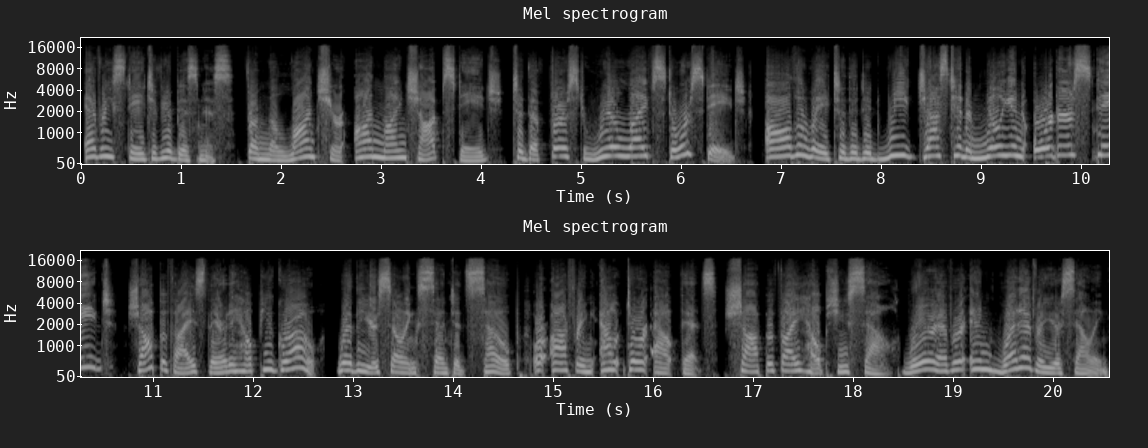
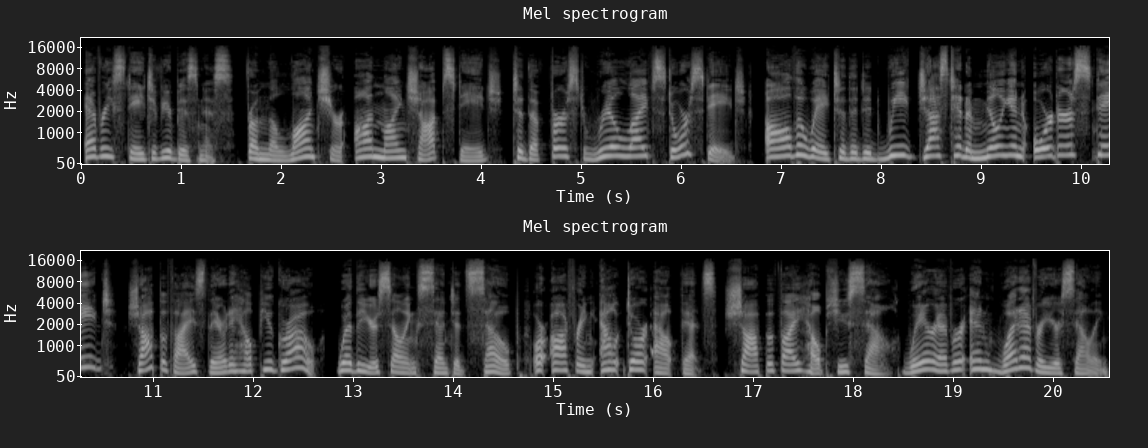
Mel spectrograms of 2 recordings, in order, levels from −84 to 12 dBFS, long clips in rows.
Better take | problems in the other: second | distortion; heavy; 8 dB below the speech

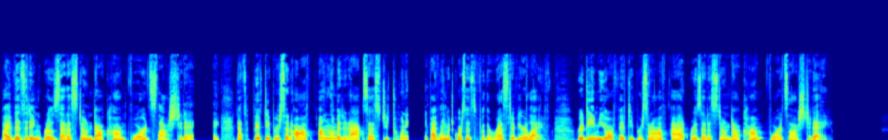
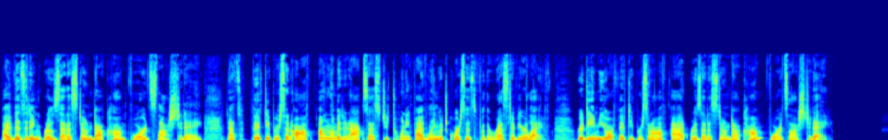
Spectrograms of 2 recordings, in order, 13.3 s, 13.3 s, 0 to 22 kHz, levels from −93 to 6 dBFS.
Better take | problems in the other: second | audio freezing; at 3 s and at 6 s

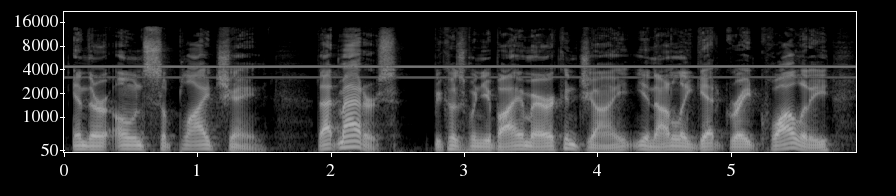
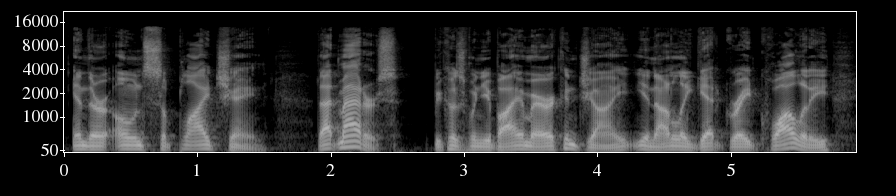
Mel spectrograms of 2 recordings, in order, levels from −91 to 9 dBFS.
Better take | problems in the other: second | high-pitched whine; noticeable; throughout; 4.5 kHz, 10 dB below the speech

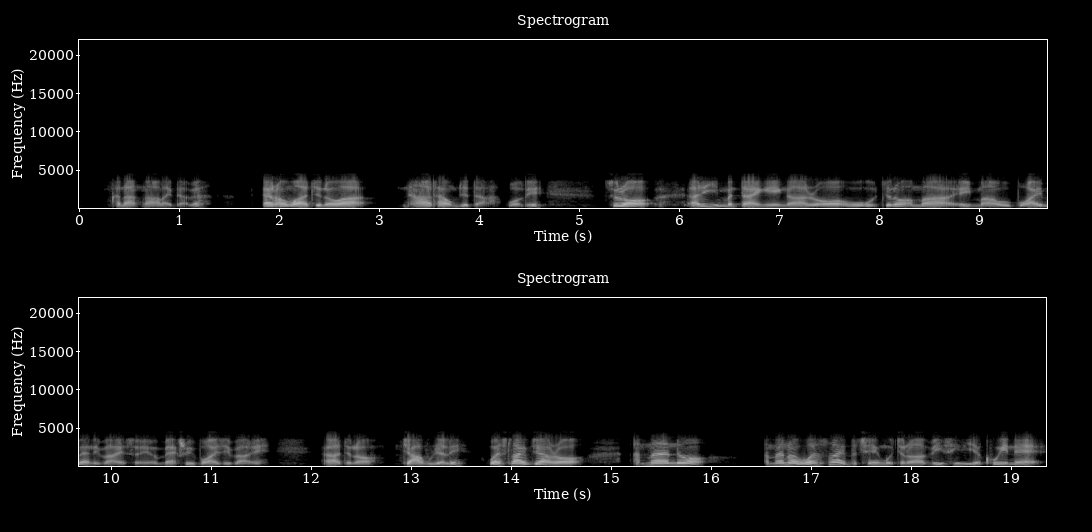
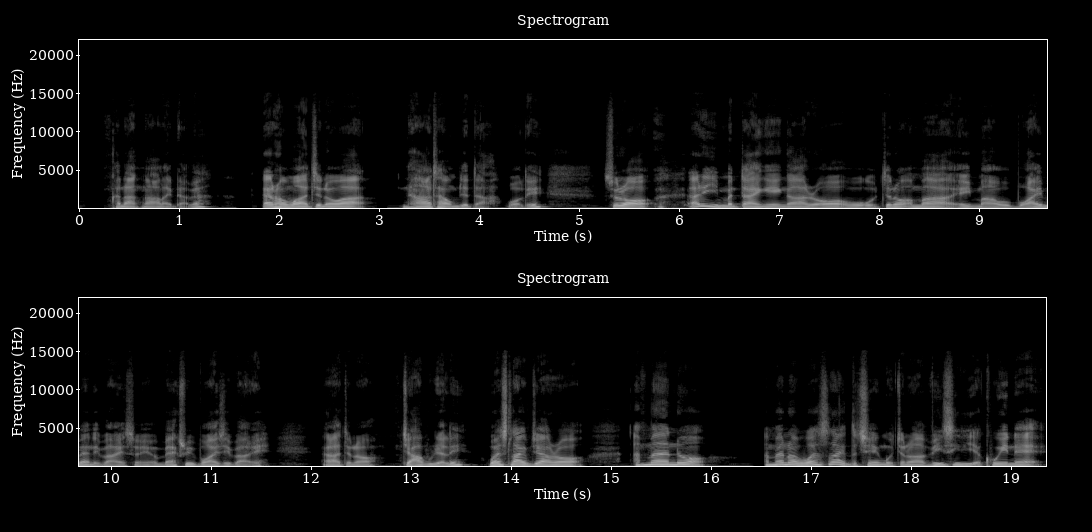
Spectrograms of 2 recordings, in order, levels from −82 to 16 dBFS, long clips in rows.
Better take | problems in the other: second | phone-call audio; nothing above 3.5 kHz

